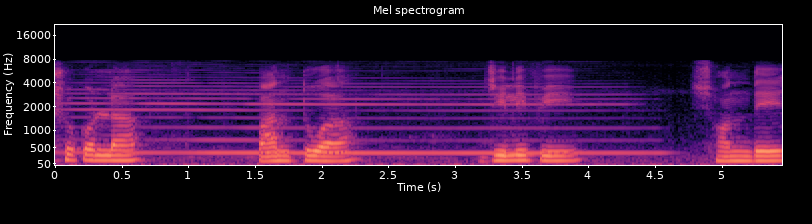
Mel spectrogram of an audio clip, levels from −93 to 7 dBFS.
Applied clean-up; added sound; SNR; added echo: none; Bowed string instrument; 11 dB; none.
